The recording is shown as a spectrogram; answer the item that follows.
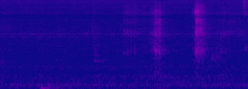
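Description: Near silence: room tone, with a soft low thump about half a second in and a few faint ticks near the end.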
